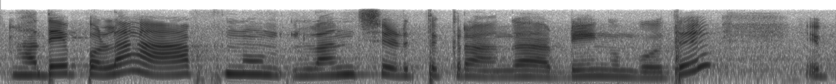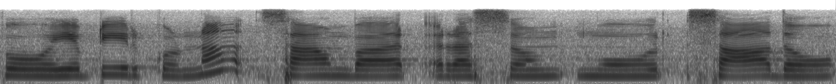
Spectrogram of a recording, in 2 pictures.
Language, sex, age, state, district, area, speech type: Tamil, female, 30-45, Tamil Nadu, Viluppuram, rural, spontaneous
